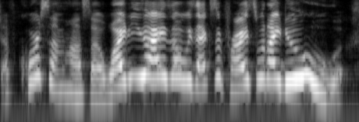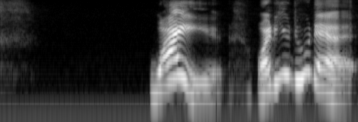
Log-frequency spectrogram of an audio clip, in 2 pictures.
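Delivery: loud, high indignant outburst; angry. Acted. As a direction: snap back at them, loud and high. Angry retort at chat.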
